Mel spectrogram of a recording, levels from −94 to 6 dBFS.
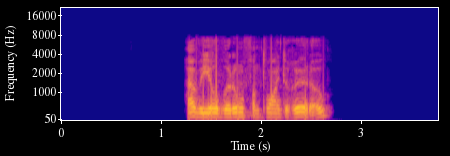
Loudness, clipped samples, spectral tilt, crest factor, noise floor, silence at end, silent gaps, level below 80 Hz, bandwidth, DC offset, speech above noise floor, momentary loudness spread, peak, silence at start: -15 LUFS; under 0.1%; -6.5 dB/octave; 16 dB; under -90 dBFS; 1.1 s; none; -50 dBFS; 7.8 kHz; under 0.1%; over 75 dB; 11 LU; -2 dBFS; 1.25 s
